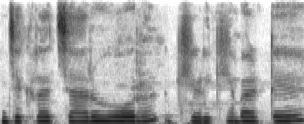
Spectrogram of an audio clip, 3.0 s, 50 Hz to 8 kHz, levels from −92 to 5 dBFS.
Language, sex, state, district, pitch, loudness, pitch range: Bhojpuri, female, Uttar Pradesh, Varanasi, 275 Hz, -13 LUFS, 265-280 Hz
